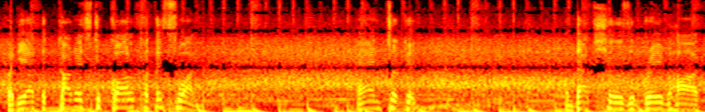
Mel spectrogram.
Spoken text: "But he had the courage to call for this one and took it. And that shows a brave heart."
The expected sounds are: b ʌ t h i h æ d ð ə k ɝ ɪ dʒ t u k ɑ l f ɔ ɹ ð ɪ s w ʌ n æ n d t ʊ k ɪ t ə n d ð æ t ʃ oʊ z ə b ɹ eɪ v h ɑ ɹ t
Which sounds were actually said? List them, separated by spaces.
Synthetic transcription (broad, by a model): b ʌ t h i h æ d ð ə k ɝ ɪ dʒ t u k ɑ l f ɔ ɹ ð ɪ s w ʌ n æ n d t ʊ k ɪ t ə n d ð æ t ʃ oʊ z ə b ɹ eɪ v h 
